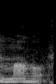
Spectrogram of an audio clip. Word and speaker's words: mho: का उल्टा है तो ओम का स्पेलिंग होता है OHM, तो इसका हम लोग पढ़ देते हैं MHO। ये किसी वैज्ञानिक का नाम नहीं है, ओम तो नाम है, इसको हम लोग कह देते हैं महो, और ओम का सिंबल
